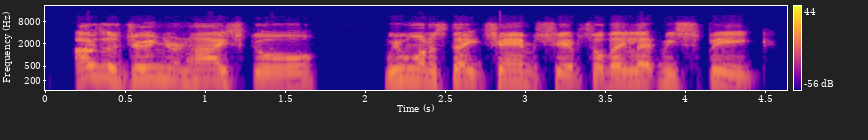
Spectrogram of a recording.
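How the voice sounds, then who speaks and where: Using normal pitch movement, a man talks rather briskly. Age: 50s. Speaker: leadership coach. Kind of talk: podcast interview. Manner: animated.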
